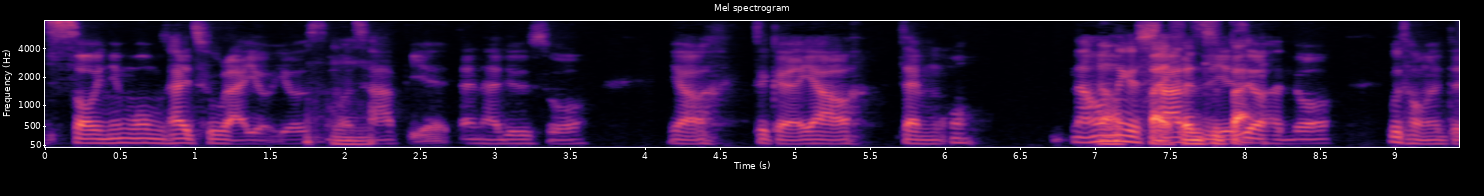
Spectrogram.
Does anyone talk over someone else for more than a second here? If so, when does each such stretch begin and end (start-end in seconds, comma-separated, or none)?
6.9-8.2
